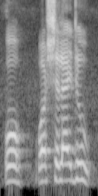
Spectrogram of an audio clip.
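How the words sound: It is said in an angry tone.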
